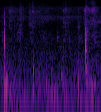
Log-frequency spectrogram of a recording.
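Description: Near silence, broken by two faint short clicks: one at the very start and one near the end.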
